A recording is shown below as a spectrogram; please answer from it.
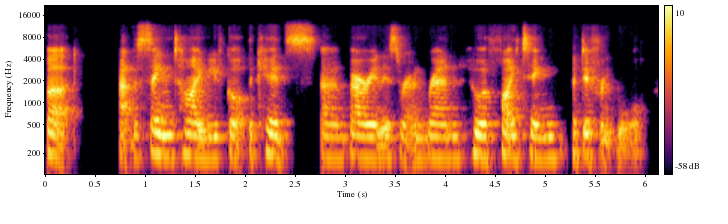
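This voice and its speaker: A woman's voice: on the low side, flat delivery, moderate pace, creaky. A woman author being interviewed, chatting casually and thinking aloud in a discursive way. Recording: roomy, echoey sound.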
